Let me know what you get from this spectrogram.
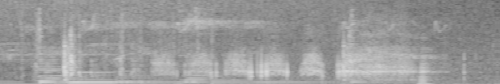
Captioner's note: laughter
